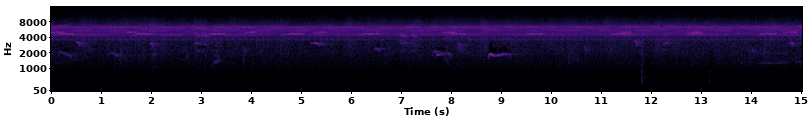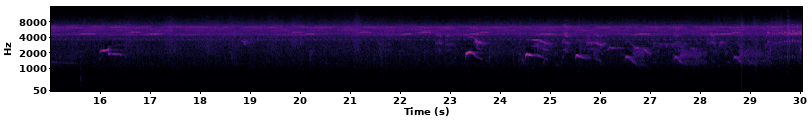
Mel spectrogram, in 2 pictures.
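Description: Insect chorus: a steady, high, pulsing drone with many small birds chirping and whistling over it. The bird calls grow busier in the last several seconds.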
